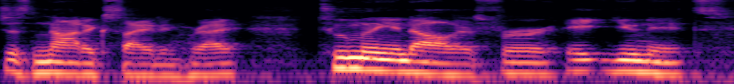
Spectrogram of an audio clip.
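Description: With light background noise behind him, a man speaks at a fairly low pitch with ordinary pitch variation. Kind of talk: casual vlog chat. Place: home room. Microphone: phone near.

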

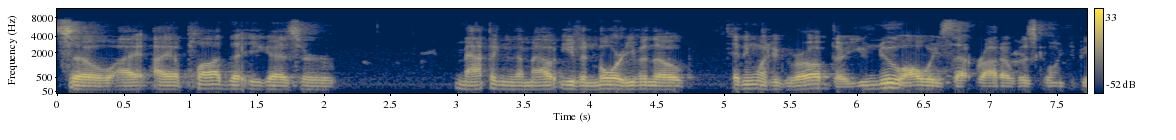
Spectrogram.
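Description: With an ordinary speaking voice, a man talks fairly quickly at a fairly low pitch. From Napa, California; California. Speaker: sommelier; tasting host. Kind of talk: wine tasting discussion. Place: home room.

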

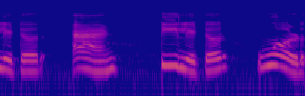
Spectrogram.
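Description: In a Marathi accent, a woman speaks at a fairly high pitch. Her pace is very slow. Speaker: primary school teacher. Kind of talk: online class lesson for young children.

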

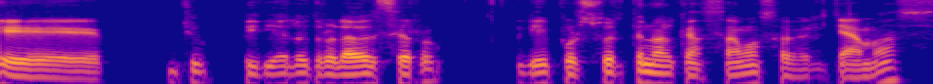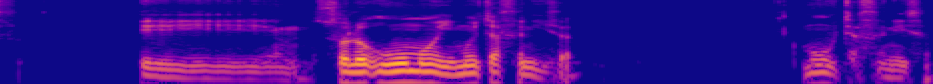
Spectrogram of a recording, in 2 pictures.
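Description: A man speaks at a moderate pace in a fairly low voice, leaving long, frequent pauses. His pitch varies in an ordinary way, and the sound is dry with no echo against a quiet background. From Chile, Quilpué (Valparaíso region); Valparaíso region, Chile. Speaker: software engineer and programming teacher; programming teacher. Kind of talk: tech conference talk. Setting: streamed talk. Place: home room. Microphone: headset.

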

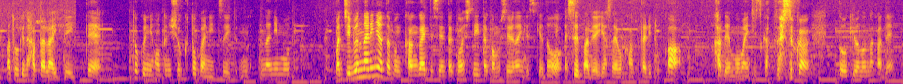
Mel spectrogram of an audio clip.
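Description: Over clear background music, the voice goes at a fairly quick pace with ordinary pitch variation and big swings in loudness. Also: woman, fairly low pitch for a woman. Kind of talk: interview answer. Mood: relaxed, light laughter. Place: home room.

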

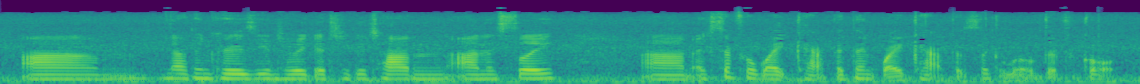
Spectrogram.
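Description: Over noticeable background noise, a woman talks at a very fast pace in a fairly low pitch, with a dry sound and no echo. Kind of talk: casual vlog chat. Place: tent. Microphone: phone near.

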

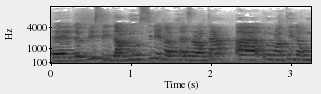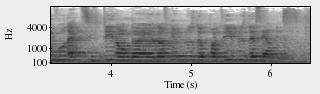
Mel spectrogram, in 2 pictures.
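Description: Amid audible room echo and light background noise, a woman speaks in a high voice with fairly even intonation and hardly any pauses. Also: moderate pace. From Quebec. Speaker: business student in a case competition; presenter. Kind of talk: team case presentation to judges. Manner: halting, many fillers. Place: classroom. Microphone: camera far.

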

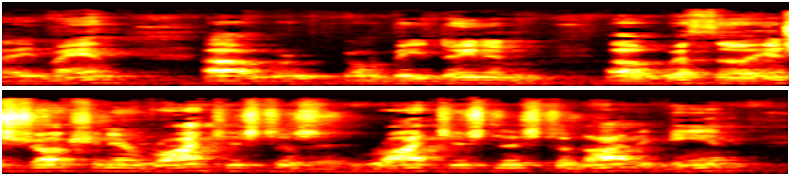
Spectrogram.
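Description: In a room with audible echo and light background noise, a man speaks somewhat breathily at a fairly slow pace. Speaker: host of a church teaching panel. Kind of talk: church announcements and prayer lead-in. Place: church. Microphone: camera far.

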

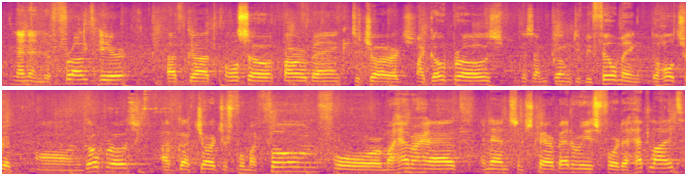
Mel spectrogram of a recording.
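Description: Over clear music in the background, a man talks at a moderate pace with fairly even intonation. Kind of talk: casual explanation of bike setup. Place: street.

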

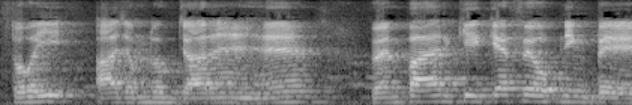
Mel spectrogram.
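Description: Monotone, flat intonation from a man, amid noticeable background noise. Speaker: vlogger. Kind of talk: casual vlog chat. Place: home room. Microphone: phone near.

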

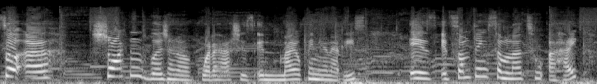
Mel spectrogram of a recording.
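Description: A woman talks at a fairly quick pace and high pitch. Clear music sits in the background, and the sound is dry with no echo. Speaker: travel vlogger. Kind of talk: casual vlog chat. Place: open country. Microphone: phone near.

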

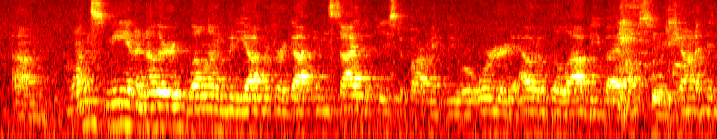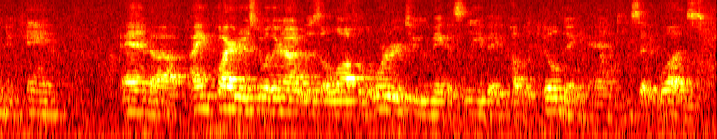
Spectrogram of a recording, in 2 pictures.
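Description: A man talks at a fairly quick pace amid noticeable background noise and audible room echo. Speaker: public commenter. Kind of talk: prepared public testimony. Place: hall. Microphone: camera far.

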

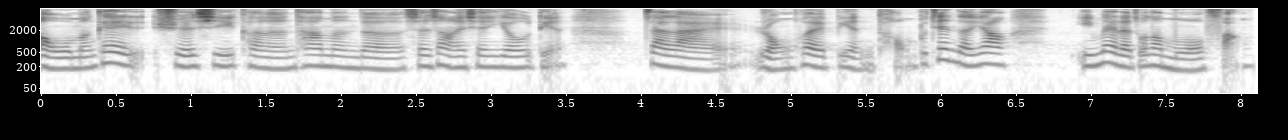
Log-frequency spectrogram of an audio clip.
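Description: A woman speaks at a fairly slow pace with a medium pitch. She has an unremarkable speaking voice and fairly even intonation. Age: 30s. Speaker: podcast host and musician. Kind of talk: casual solo talk.

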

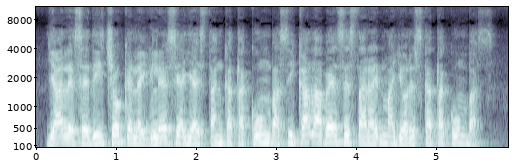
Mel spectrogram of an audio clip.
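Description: His pitch sits fairly high for a man, and there is little pitch movement as he talks. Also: moderate pace.

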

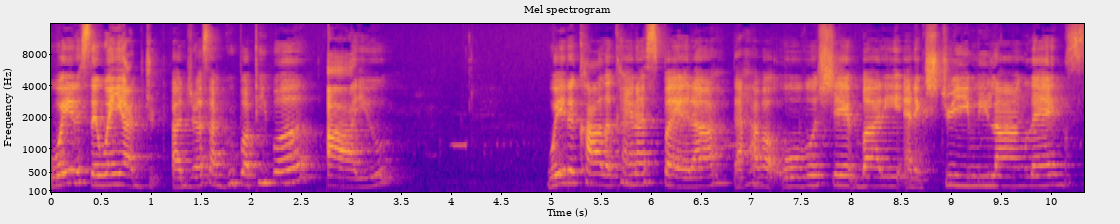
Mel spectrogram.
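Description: A woman with a Virgin Islands accent, fairly high-pitched with ordinary pitch variation, at a fairly slow pace amid audible room echo. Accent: Virgin Islands Creole. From British Virgin Islands. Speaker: vlogger. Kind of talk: casual talk to camera. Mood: playful, relaxed. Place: home room. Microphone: webcam.

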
